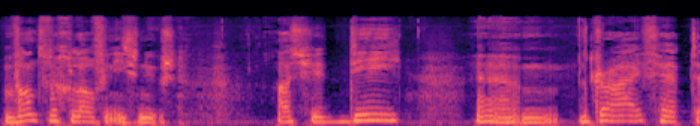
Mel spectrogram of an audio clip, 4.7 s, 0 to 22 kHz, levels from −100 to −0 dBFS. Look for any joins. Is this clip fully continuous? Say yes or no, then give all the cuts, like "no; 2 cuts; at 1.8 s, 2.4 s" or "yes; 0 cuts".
no; 1 cut; at 3.1 s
